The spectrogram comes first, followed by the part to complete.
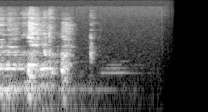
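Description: A man clearing his throat once, a short burst of under a second that trails off quietly.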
